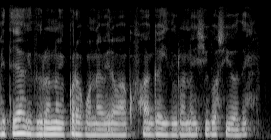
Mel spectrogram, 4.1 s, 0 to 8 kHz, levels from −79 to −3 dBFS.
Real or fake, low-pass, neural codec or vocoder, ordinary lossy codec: real; 7.2 kHz; none; none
